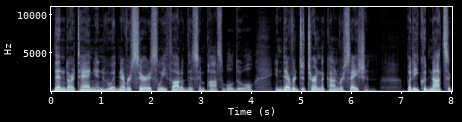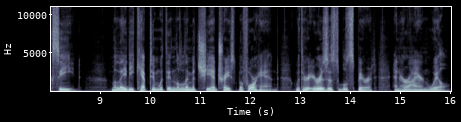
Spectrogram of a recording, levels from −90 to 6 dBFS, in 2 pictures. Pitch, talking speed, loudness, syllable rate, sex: 105 Hz, 145 wpm, -20 LUFS, 5.0 syllables/s, male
